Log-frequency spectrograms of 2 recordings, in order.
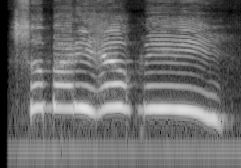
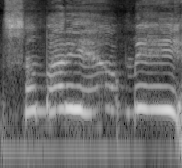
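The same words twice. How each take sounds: First: Very high, slow, drawn-out eerie cry. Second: Very high, unchanging eerie cry. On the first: Storyteller mimicking the voice calling from the woods, very high eerie cry. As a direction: imitate a strange voice calling from the dark woods. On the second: Storyteller repeating the voice from the woods, very high eerie cry. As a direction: repeat the strange call in exactly the same tone. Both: Retold or imitated.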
